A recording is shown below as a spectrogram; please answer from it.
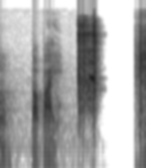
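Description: A camera-shutter-like editing sound effect: one short, bright, noisy burst a little over a second in, marking the transition to a title card.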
